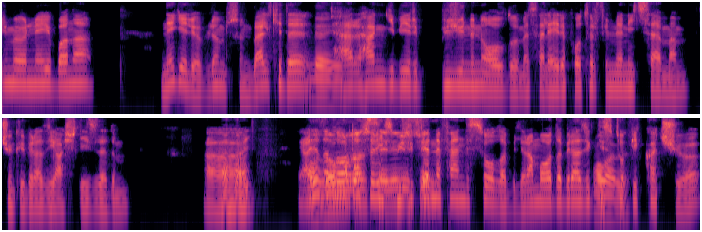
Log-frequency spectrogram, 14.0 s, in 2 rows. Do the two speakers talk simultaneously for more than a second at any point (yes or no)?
yes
